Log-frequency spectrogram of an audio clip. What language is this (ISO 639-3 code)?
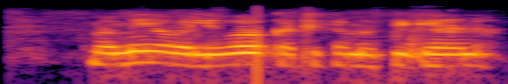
swa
